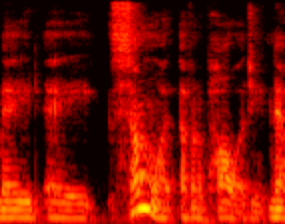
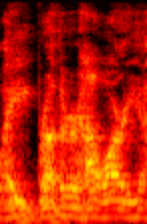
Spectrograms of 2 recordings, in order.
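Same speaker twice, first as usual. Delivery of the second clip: loud, raised voice, belted out; 5 dB louder than usual. Imitating how Hulk Hogan talked when they met: Hulk Hogan voice. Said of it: "he had the voice like this".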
